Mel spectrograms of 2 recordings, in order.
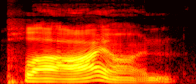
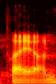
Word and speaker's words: PLAION: Kosh Media has rebranded to Play On, but it's spelt PLAION. So you could say Plion. Plion. – Nah, my first... – It's cool, but it's Play On.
